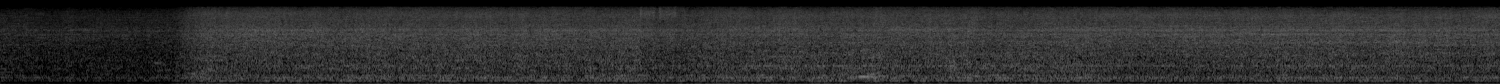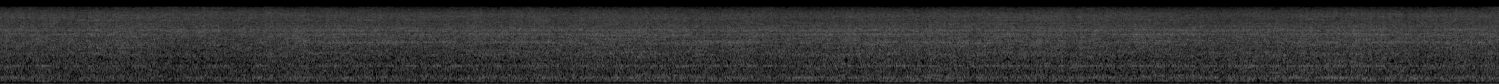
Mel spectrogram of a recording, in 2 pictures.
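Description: Compressed-air spray gun hissing steadily as it sprays water-based silver basecoat onto an alloy wheel. A fainter hiss steps up to full level about two seconds in.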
